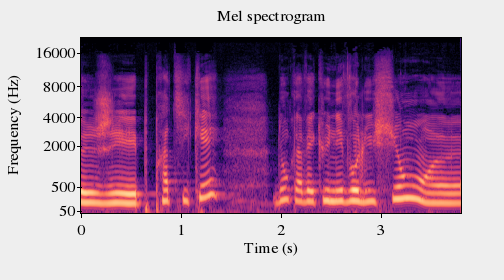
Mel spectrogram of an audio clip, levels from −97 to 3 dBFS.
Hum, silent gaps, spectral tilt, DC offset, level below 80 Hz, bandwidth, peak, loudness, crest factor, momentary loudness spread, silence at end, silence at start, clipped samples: none; none; -6.5 dB/octave; under 0.1%; -46 dBFS; 13 kHz; 0 dBFS; -15 LUFS; 14 dB; 10 LU; 0 s; 0 s; under 0.1%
